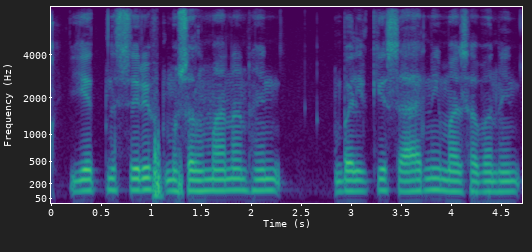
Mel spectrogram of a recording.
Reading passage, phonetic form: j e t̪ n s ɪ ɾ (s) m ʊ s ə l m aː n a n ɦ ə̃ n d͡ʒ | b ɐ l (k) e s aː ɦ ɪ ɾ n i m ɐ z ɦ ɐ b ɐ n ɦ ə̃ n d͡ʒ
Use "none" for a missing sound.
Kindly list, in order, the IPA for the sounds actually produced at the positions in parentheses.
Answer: f, k

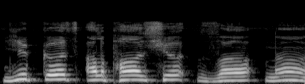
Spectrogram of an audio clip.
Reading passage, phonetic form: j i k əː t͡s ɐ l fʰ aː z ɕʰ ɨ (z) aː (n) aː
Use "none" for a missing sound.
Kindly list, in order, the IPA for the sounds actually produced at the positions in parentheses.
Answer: z, n

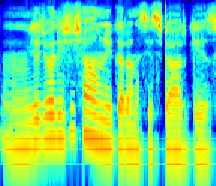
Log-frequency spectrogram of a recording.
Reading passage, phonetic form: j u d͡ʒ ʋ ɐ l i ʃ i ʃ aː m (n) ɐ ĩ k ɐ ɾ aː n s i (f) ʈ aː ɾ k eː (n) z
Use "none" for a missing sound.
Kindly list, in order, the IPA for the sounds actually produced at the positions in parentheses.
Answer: n, s, none

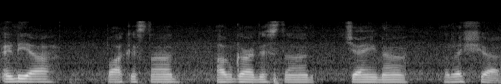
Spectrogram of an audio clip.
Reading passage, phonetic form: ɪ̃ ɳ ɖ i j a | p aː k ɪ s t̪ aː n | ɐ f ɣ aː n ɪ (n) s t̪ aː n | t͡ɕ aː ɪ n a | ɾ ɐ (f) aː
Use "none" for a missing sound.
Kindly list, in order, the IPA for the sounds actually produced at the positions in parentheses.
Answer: none, ʃ

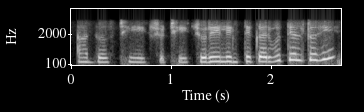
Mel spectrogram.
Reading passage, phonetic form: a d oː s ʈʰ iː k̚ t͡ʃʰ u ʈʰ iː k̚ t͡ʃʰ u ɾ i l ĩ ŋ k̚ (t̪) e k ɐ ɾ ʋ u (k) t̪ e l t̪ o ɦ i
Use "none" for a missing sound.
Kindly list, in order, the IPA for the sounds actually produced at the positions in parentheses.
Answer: t̪, none

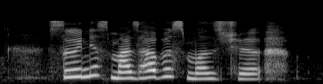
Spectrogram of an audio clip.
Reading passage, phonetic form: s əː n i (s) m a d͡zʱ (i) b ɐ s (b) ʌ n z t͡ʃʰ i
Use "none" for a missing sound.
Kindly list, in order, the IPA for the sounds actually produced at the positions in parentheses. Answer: s, a, m

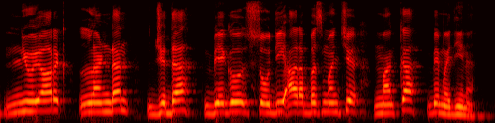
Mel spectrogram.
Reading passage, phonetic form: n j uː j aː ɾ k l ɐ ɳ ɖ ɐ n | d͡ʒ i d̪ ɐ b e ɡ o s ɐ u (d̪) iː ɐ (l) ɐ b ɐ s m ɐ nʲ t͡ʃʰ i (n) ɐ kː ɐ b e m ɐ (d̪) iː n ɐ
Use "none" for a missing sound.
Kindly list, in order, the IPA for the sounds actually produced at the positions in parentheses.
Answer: d̪, ɾ, m, d̪

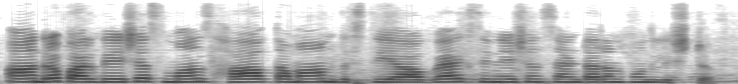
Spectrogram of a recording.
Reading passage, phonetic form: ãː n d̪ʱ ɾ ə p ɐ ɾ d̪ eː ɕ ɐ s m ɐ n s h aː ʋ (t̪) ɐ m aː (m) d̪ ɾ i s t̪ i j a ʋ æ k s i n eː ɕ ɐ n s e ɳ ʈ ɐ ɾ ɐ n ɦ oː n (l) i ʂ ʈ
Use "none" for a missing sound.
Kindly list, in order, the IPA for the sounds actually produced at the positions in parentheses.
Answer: t̪, m, l

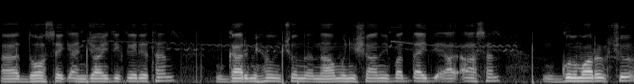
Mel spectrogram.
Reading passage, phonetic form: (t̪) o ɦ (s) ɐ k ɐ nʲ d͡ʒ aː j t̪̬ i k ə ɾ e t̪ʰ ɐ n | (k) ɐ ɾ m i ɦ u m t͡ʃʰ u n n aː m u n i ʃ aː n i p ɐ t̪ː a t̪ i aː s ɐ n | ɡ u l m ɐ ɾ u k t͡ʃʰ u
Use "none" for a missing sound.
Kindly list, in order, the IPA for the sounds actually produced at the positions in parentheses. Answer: d̪, s, ɡ

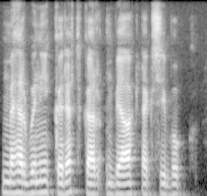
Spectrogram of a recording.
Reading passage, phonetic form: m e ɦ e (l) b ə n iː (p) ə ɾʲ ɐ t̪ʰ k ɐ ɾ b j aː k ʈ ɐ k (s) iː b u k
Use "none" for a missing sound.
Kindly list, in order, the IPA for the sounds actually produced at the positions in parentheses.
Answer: ɾ, k, s

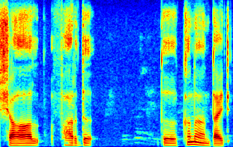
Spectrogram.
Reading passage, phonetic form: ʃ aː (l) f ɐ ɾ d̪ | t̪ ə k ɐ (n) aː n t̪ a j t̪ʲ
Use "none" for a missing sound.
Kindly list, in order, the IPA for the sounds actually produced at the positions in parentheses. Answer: l, n

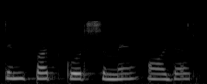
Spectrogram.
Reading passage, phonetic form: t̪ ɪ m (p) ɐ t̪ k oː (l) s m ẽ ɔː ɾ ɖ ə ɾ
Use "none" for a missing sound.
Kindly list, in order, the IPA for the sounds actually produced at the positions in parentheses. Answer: p, ɾ

